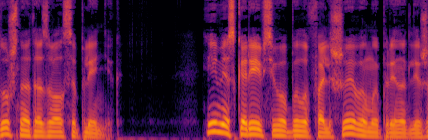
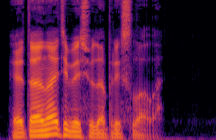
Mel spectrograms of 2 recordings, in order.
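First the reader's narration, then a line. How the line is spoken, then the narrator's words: Mocking snort. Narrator (Russian): Ликвидатор издевательски хмыкнул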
